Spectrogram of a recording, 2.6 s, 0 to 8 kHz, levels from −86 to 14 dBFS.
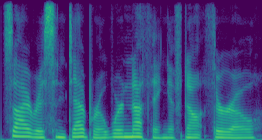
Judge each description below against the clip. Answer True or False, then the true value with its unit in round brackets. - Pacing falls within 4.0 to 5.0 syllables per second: False (5.6 syllables/s)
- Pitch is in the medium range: True (180 Hz)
